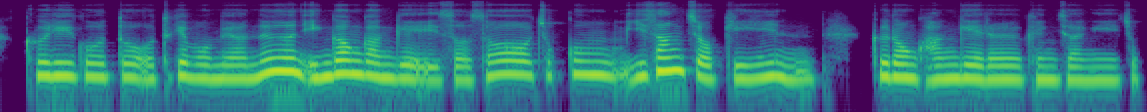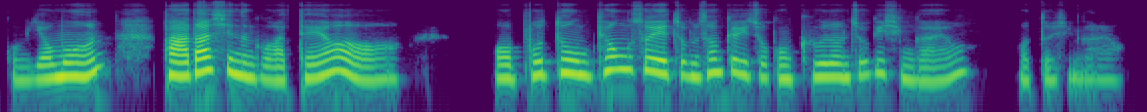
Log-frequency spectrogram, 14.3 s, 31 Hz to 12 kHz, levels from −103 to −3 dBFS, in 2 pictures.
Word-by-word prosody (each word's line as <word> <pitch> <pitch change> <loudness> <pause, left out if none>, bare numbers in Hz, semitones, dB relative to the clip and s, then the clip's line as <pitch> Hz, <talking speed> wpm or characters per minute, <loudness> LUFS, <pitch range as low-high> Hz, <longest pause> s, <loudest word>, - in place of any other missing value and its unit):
그리고 215 -2 0
또 200 -2 -4
어떻게 215 +4 -2
보면은 190 +8 +2
인간관계에 205 -3 +2
있어서 180 +8 -2
쪼끔 225 0 -3
이상적인 205 -6 0 0.3
그런 205 -2 +2
관계를 180 0 -1
굉장히 175 -1 -6
쪼끔 170 -1 -13
염원 210 - +3 0.3
바라시는 240 +1 +6
것 180 -2 -6
같아요. 185 0 -1 0.6
어 190 0 0
보통 230 +1 +1
평소에 285 -1 +3
좀 220 -3 -3
성격이 255 +1 -1
쪼끔 195 -3 -6
그런 205 0 -1
쪽이신가요? 210 -2 -7 0.3
어떠신가요? 175 0 -14
205 Hz, 285 characters per minute, -23 LUFS, 180-230 Hz, 0.6 s, 바라시는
